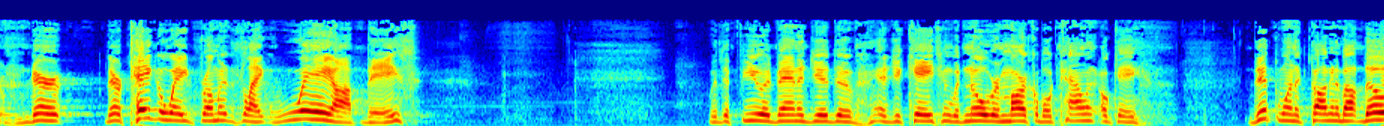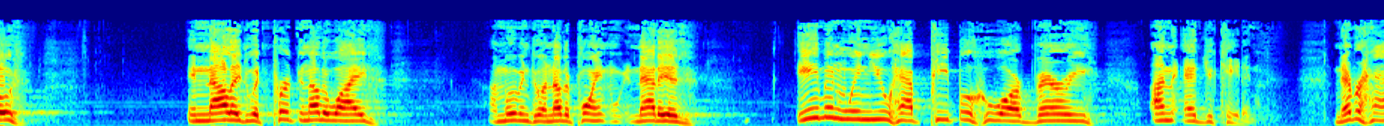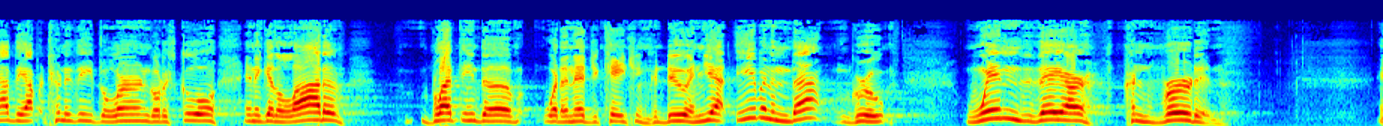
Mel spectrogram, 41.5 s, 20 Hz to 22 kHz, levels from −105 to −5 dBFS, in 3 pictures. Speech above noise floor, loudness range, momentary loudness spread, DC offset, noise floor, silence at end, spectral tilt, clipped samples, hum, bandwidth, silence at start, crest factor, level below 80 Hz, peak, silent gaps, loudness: 54 dB; 6 LU; 14 LU; under 0.1%; -71 dBFS; 0 s; -6 dB/octave; under 0.1%; none; 11.5 kHz; 0 s; 16 dB; -64 dBFS; -2 dBFS; none; -17 LUFS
